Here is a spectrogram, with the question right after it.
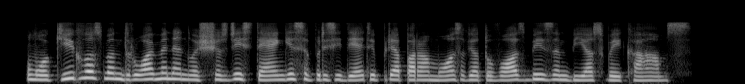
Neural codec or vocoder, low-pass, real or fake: codec, 16 kHz, 0.3 kbps, FocalCodec; 7.2 kHz; fake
